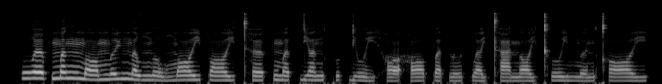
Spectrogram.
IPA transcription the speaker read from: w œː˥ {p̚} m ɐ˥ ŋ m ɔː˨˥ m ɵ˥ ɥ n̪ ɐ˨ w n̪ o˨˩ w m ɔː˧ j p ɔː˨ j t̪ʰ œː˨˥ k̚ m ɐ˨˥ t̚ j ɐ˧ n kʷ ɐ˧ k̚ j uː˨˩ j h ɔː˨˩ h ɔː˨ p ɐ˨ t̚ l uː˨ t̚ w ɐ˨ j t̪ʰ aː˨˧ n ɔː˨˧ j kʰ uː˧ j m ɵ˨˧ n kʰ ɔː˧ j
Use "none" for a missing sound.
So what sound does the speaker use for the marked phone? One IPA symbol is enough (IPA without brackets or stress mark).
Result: p̚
